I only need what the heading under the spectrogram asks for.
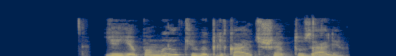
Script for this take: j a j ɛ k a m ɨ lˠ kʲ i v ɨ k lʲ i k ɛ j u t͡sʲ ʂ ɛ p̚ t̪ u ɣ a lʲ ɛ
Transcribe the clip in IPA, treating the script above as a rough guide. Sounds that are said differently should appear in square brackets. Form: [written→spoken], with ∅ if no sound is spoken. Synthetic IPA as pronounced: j a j ɛ [k→p] a m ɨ lˠ kʲ i v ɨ k lʲ i k [ɛ→a] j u t͡sʲ ʂ ɛ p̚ t̪ u [ɣ→z] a lʲ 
